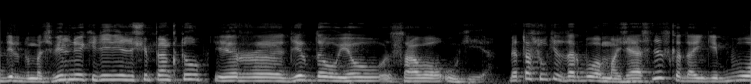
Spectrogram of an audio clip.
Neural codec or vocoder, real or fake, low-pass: none; real; 7.2 kHz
